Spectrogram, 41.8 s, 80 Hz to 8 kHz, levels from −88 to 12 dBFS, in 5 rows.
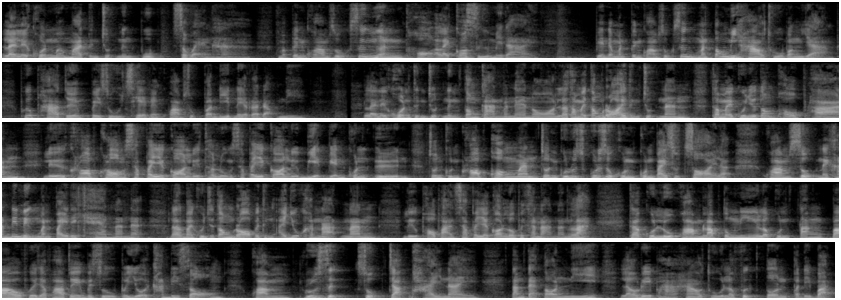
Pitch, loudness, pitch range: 165 Hz, -24 LUFS, 140-190 Hz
